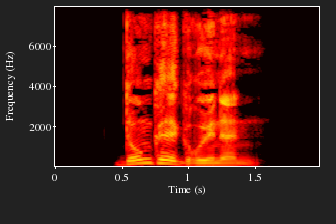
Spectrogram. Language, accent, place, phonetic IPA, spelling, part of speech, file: German, Germany, Berlin, [ˈdʊŋkəlˌɡʁyːnən], dunkelgrünen, adjective, De-dunkelgrünen.ogg
- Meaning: inflection of dunkelgrün: 1. strong genitive masculine/neuter singular 2. weak/mixed genitive/dative all-gender singular 3. strong/weak/mixed accusative masculine singular 4. strong dative plural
